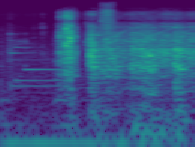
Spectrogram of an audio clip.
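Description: A Subaru WRX engine cranks and catches in a quick start, close and brief, with mechanical clatter and no speech.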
